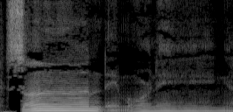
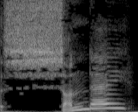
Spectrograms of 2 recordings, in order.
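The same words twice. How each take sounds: First: Slow confirmation. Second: Unsure question. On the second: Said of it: "when am I going?". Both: Real, not acted.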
